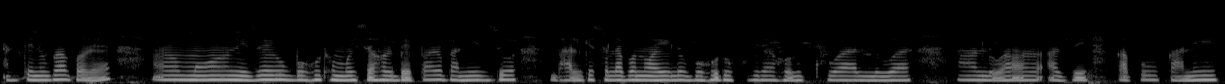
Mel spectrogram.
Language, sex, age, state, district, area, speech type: Assamese, female, 30-45, Assam, Dhemaji, rural, spontaneous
